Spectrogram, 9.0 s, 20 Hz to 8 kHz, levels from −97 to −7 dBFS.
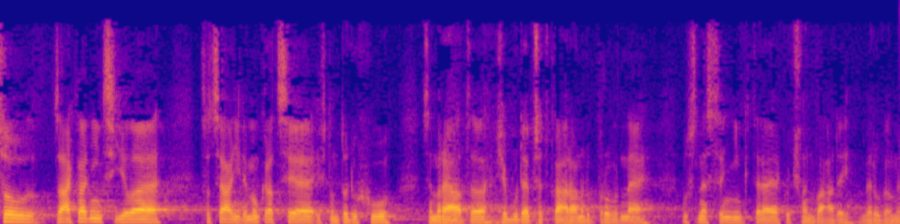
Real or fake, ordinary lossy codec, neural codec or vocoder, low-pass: real; MP3, 32 kbps; none; 7.2 kHz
